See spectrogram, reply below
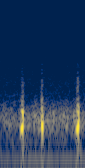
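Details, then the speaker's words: Normal heart sounds at the apex on cardiac auscultation, where listening begins to distinguish the first from the second sound, timed against the apical impulse or carotid pulse. "аускультация сердца начинается с выслушивания верхушки для отличия первого тона от второго звуковые явления сопоставляют с верхушечным"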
